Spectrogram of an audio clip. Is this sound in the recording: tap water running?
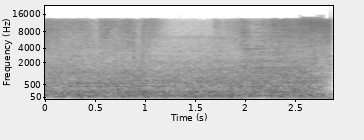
no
